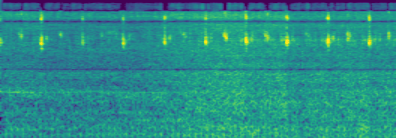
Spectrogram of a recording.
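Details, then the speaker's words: Car engine idling, accessory belt drive: sharp chirps about every quarter second in step with belt; idler pulley bearing worn and wobbles by hand, power steering pulley ruled out; idler pulley to be replaced. "ving I'm able to shake it back and forth so that's my problem the other thing I thought it might be is the power steering but that pulley is not going anywhere so I'm pretty sure I just diagnosed the problem to be the idler pulley"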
